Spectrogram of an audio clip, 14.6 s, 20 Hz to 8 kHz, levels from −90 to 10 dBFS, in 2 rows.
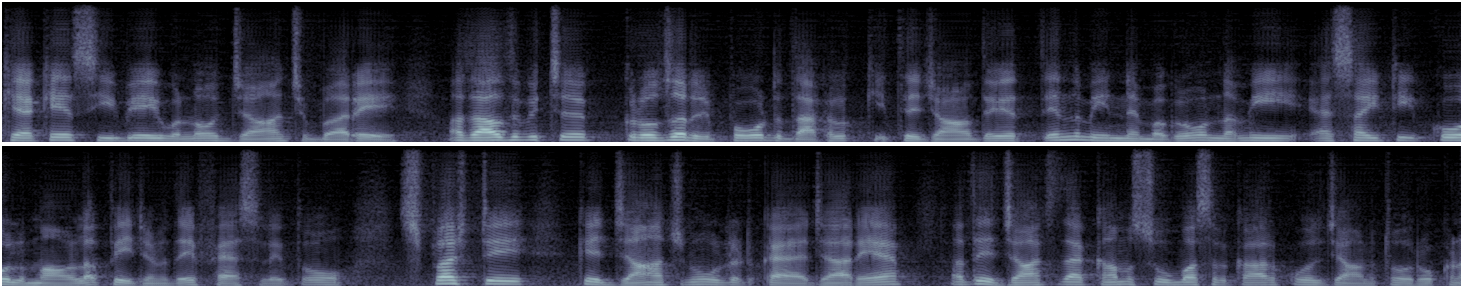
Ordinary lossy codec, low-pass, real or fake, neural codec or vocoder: none; none; fake; codec, 16 kHz, 0.3 kbps, FocalCodec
